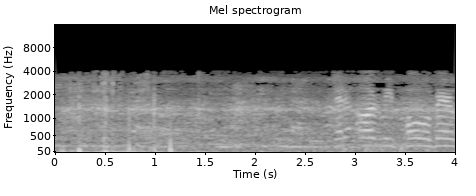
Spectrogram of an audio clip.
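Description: Busy restaurant background chatter with a low steady hum, with four dull knocks in the first second or so as the camera is handled at the table. A man's voice starts close to the microphone near the end.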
